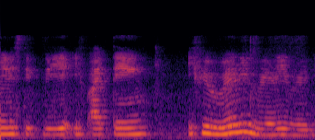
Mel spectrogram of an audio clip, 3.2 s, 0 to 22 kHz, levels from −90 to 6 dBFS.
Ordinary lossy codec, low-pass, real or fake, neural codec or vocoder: none; none; real; none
